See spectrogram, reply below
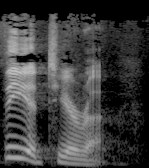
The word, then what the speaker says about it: Thyatira: I would always call it Thyatira. Uh, then I heard my, my Bible reading uh, called it Thyatira, and then I heard someone say it's actually pronounced Theatira.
